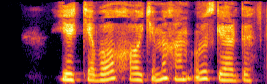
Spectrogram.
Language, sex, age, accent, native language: Uzbek, female, 25-34, Xorazm, Uzbek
